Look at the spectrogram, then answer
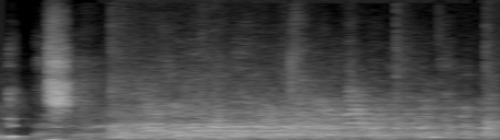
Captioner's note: crowd laughter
